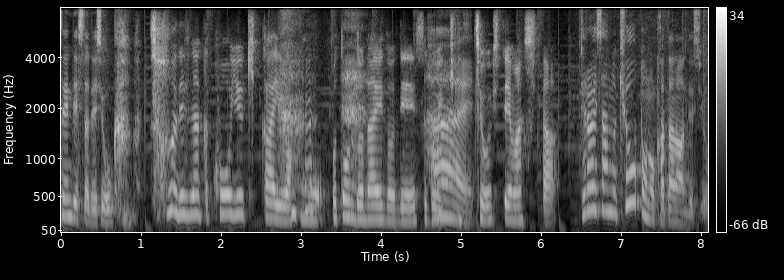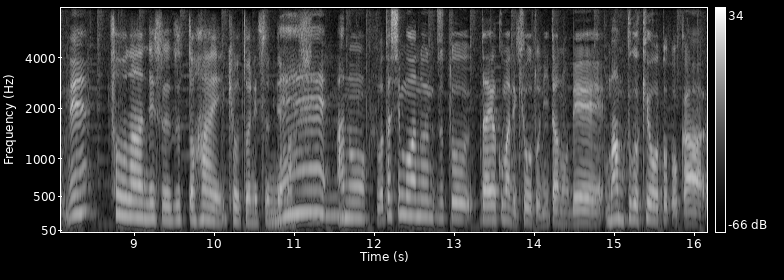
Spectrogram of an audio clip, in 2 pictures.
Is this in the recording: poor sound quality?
no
